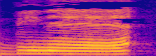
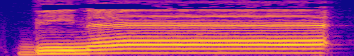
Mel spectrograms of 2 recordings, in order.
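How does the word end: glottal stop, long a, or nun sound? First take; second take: glottal stop; long a. First: The word ends abruptly on a bare glottal stop. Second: The word ends with a glottal stop and long a. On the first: The speaker calls it wrong. "ولا ينفع أقف بسكون الهمزة وأقول بناء" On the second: The speaker calls it right. "هبدل التنوين المفتوح بألف"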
